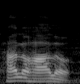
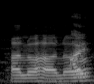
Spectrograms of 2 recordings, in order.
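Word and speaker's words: halo-halo: um Rivers is hello hello hello H it's Halo Halo Halo Halo I'm the best person to pronounce it it's Halo Halo Halo Halo um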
